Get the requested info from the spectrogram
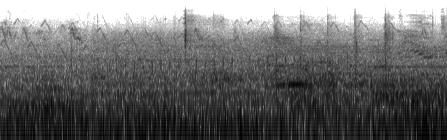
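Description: Steady low rumble of outdoor city noise, with a few sharp clicks about two seconds in and again near the end.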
